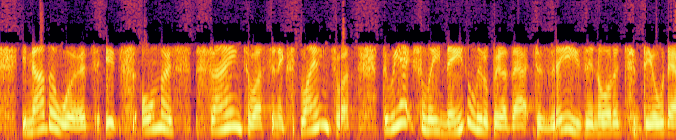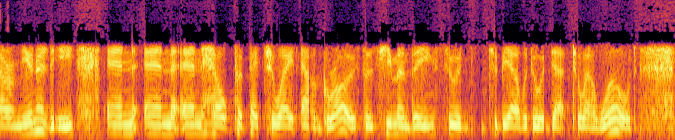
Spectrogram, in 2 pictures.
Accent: Australia; when I was living in Queensland, which is my home country is Australia, and I was living in Queensland, which is a state of Australia

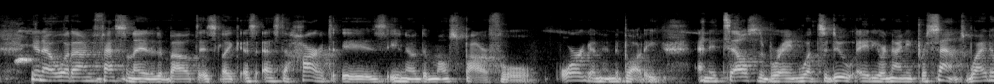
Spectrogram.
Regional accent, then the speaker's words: Netherlands; now in United States; we are from Holland, so we, I don't know, the education is different there

